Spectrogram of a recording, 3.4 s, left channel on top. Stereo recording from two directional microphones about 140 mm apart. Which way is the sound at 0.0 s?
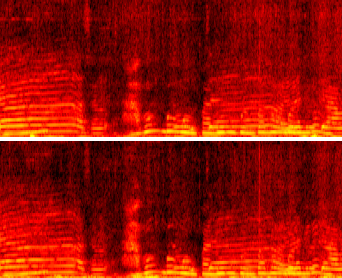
25° right (ahead or behind).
